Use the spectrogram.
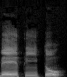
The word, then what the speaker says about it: ব্যতীত: ফলে বেতীত। ব্যতীত অর্থাৎ জফলা যখন রয়েছে সেই জফলার পরে যদি রসই দীর্ঘই থাকে তাহলে সেখানে বানানটি হবে উচ্চারণটি হবে এ দিয়ে ফলে এখানে এ আর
